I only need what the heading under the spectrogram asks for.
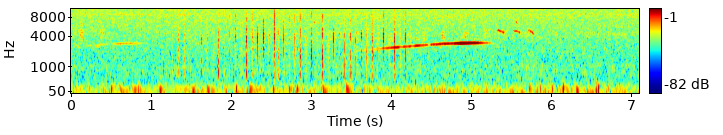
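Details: Male eastern clapper lark in flight display: a fast three-second rattle of hard wing claps while rising into the air, then a long, thin rising whistle on the way down before landing on the same bush, over low wind rumble.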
